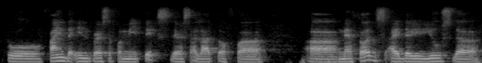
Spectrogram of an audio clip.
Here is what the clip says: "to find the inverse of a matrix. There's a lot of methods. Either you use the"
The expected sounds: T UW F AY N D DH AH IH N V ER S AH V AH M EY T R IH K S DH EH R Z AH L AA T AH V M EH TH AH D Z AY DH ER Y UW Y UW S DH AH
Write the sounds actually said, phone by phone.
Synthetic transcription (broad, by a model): T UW F AY N D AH IH N V ER S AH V AH M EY T IH K S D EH R S AH L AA T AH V M EH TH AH D S AY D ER Y UW Y UW S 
